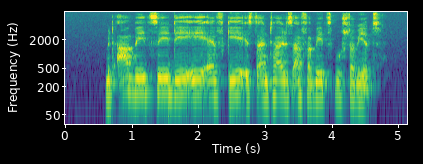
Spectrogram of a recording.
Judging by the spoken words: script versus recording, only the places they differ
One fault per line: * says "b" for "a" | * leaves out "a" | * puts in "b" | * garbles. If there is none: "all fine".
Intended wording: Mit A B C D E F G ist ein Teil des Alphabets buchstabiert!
all fine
